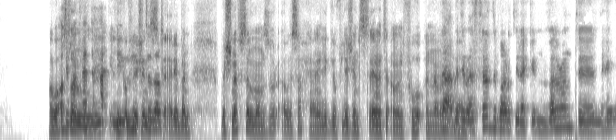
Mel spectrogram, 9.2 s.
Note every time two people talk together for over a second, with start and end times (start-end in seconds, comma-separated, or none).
0.9-2.4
